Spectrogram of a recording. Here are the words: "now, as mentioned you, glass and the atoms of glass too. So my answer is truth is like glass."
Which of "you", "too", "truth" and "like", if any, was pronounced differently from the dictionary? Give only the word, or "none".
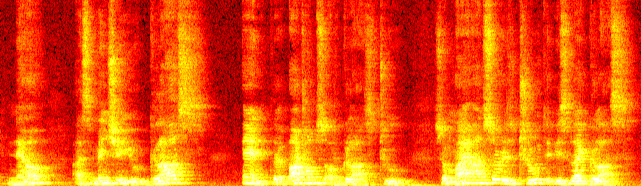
truth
